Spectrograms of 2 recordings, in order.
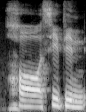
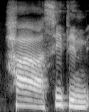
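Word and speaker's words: حاسد: ayat surat alfalaq itu Dia membacanya itu Wamin syarri khosidin idza hasad padahal yang betul kan Wamin syarri hasidin idza hasad jadi memakai ha tetapi ibu ini malah memakai ko nah di dalam bahasa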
